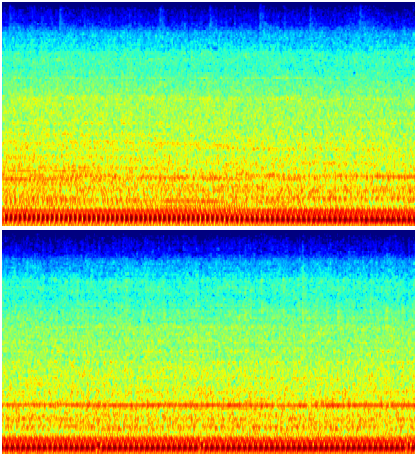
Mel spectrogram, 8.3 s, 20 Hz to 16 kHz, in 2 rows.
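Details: John Deere Z425 zero-turn with a swapped-in donor twin, running after refitting the belts: steady, even low rumble with a smooth firing beat and no knocks or misses. Running healthy.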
